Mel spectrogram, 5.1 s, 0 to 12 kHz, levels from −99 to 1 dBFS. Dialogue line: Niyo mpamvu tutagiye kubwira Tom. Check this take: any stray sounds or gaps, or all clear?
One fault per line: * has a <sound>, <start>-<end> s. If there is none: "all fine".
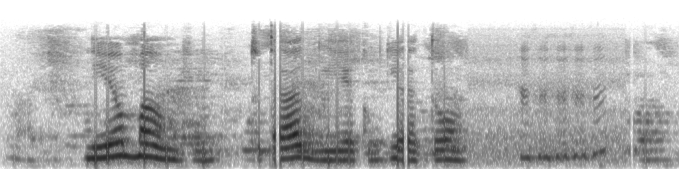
* has a laugh, 3.9-4.6 s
